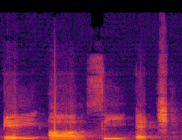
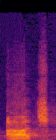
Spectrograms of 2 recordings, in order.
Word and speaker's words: arch: one is pronounced as AR when you're talking of Archbishop uhuh Archbishop Arch diois archrival you don't say AR you say arch for that combining form bet all right that's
